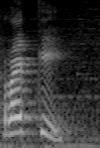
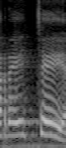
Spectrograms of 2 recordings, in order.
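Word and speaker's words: recce: cari istilah hunting itu namanya adalah Reki tulisannya receh tapi dibacanya Reki Jangan dibaca receh ya Tapi bacanya adalah Reiki ya ingat Bukan dibaca receh tapi Reki Jadi kalau kalian besok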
